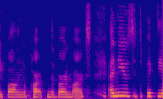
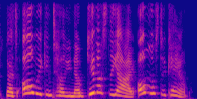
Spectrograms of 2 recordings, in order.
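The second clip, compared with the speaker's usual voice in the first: high, urgent character yell; 8 semitones higher, 4 dB louder than usual. A narrator's reading. Anger demanding the eye near camp, yelled. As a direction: pitch it high and call it out. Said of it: "Anger yelled".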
